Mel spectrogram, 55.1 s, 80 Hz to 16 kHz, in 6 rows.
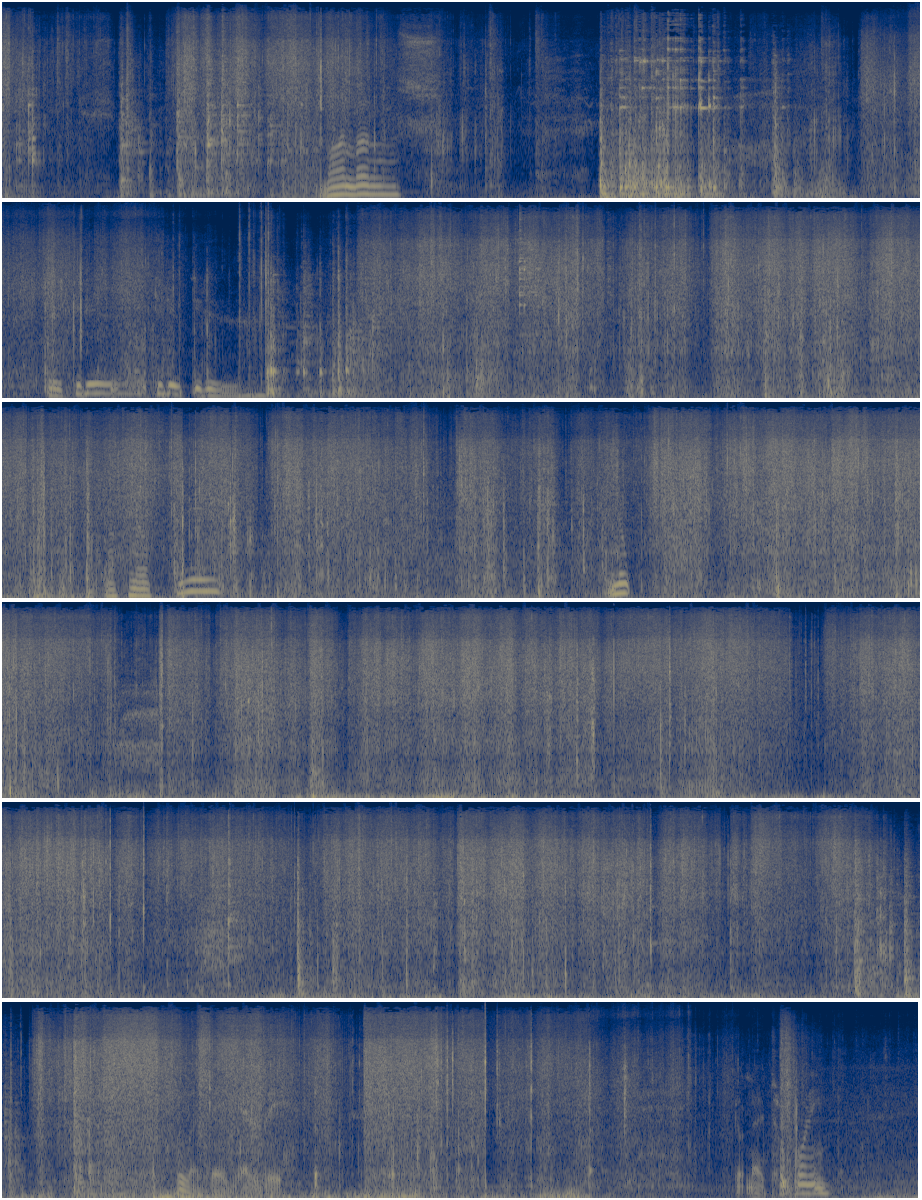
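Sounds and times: small crackles and knocks: 0:00.0 - 0:54.0
plastic bags rustling and crinkling: 0:00.0 - 0:54.4.

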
